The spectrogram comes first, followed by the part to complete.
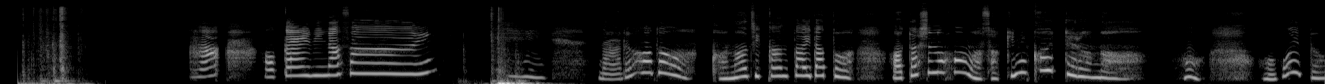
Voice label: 右耳の耳かき, ASMR; こんなことでいいの？ 簡単簡単♪

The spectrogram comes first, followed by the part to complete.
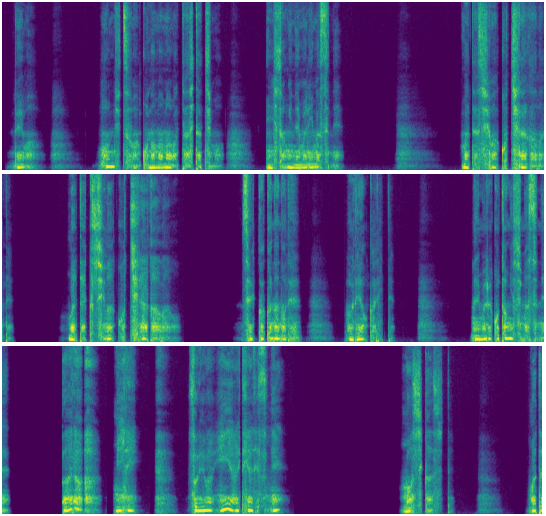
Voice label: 添い寝, ASMR; ムラムラ熟成精液メイドの添い寝

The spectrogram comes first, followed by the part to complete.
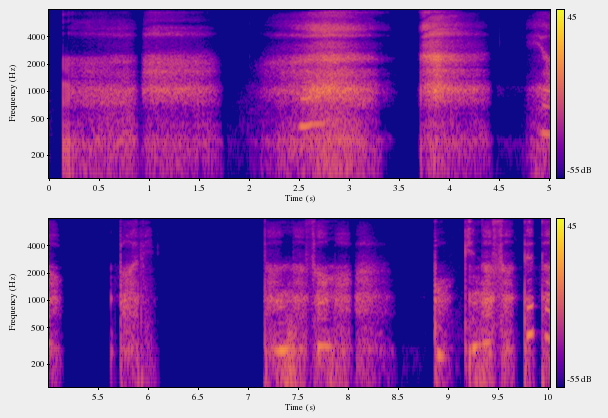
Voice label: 吐息混じりの囁き; 服の上から手コキ（両耳）

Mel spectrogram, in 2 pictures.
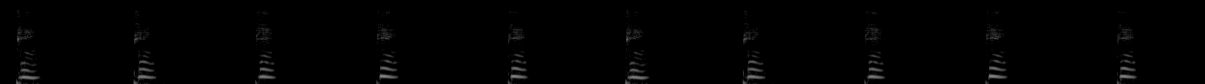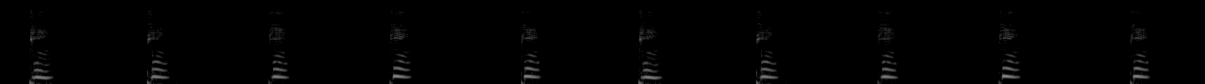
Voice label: ぴんぴんボイス, 汎用エロボイス; おまけ音声（汎用指示ボイス・汎用エロボイス）

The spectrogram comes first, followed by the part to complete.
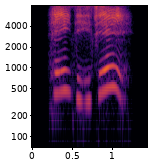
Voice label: ヘイDJ, kawaii voice; 音ゲー

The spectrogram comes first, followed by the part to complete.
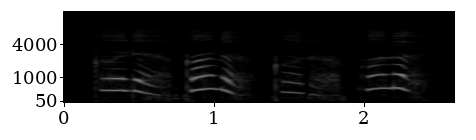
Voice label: くるくる, kawaii voice; ASMR; 合いの手; 1200 kawaii voice!!

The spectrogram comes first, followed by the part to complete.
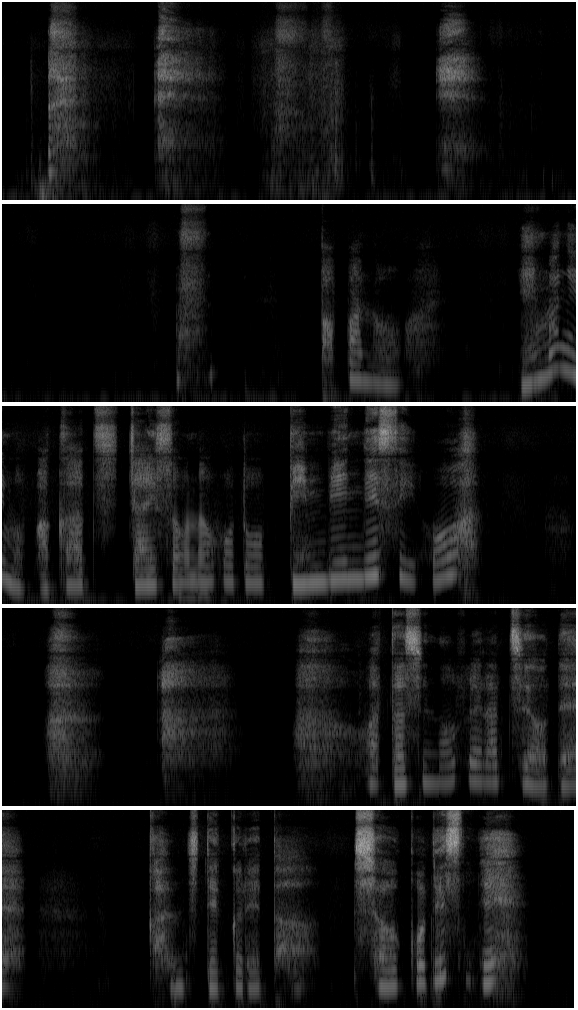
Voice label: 手コキ と 囁き （右耳）

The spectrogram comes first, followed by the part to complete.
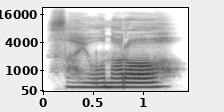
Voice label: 「さようなら」(哀), あいさつ系, ASMR

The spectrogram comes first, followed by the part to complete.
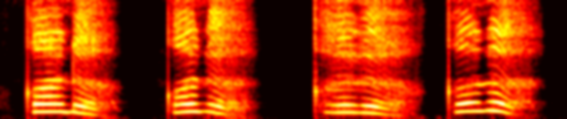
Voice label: くるくる, kawaii voice, 合いの手; 1200 kawaii voice!!; ASMR

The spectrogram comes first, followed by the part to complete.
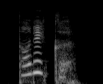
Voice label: "トリック", kawaii voice; ASMR; 1200 kawaii voice!!; 音ゲー

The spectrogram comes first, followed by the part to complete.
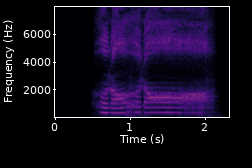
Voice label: "ふらふら～", kawaii voice; ASMR; 色々なワンショット

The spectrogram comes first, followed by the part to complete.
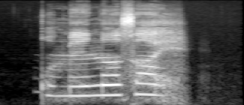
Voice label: "ごめんなさい", kawaii voice; ASMR; 挨拶; 1200 kawaii voice!!

